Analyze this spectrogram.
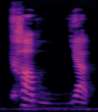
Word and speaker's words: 琴日: A lot of my students, they would like mix up the pronunciation and the tone, so it'll become like 今日, which is, I would have to guess, is it 今日 or is it 琴日?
